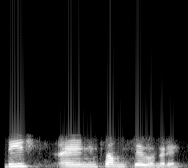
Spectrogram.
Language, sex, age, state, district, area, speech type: Marathi, female, 18-30, Maharashtra, Sindhudurg, rural, conversation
